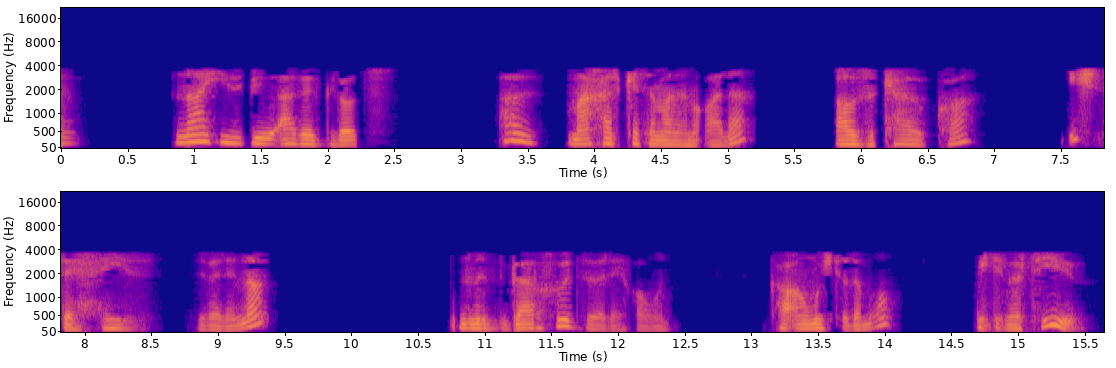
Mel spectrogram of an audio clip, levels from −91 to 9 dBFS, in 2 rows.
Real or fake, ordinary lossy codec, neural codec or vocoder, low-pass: fake; MP3, 16 kbps; codec, 16 kHz, about 1 kbps, DyCAST, with the encoder's durations; 3.6 kHz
